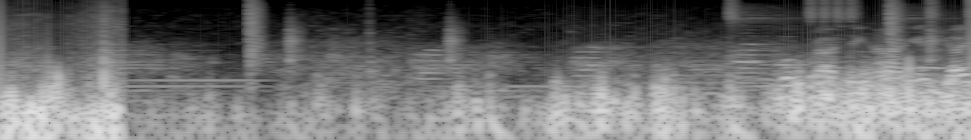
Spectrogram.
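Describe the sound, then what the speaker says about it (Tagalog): Strong gusts at a beach campsite buffet the microphone in heavy low rumbles that ease briefly and then build again, with talk over the wind. "Ibang klaseng hangin guys"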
